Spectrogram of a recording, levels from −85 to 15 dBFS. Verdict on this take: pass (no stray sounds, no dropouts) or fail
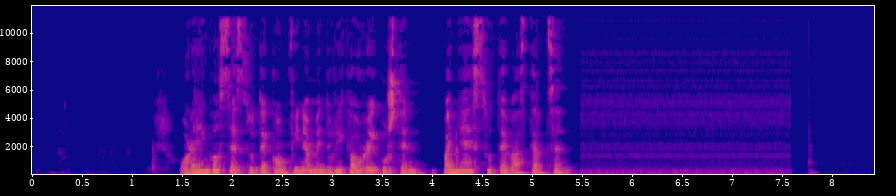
pass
